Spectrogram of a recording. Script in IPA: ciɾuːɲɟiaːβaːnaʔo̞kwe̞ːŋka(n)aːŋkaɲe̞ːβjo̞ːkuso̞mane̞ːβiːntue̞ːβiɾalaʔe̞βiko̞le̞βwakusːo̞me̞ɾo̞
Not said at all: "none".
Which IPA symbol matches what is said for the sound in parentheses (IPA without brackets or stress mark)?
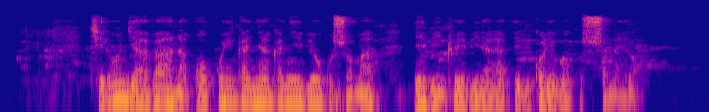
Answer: ɲ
